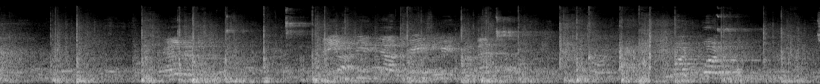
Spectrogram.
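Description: Basketballs bouncing on a hardwood gym floor, a run of repeated short thuds in a large gym, with voices in the background.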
